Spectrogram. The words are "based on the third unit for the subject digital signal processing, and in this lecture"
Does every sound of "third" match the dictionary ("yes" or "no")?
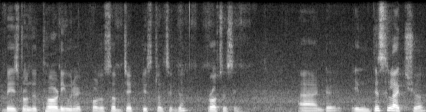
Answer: no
